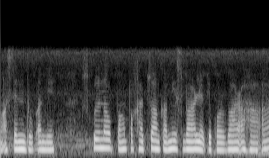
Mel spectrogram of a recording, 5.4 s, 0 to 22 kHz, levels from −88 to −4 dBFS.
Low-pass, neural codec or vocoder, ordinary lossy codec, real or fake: 7.2 kHz; none; Opus, 16 kbps; real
